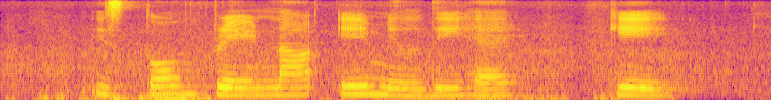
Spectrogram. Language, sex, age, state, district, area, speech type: Punjabi, female, 30-45, Punjab, Rupnagar, rural, spontaneous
